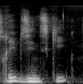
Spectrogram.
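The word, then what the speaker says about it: Rybczyński: je ne redirai pas son prénom, mais je pense que son nom de famille se prononce Ribzinski.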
